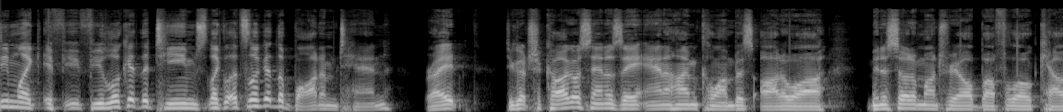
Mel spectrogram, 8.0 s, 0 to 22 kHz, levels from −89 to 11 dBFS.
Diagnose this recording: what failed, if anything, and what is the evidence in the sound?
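Word clock ticks on the digital link: from 0.36 s to 7.63 s, about twenty sharp single-sample ticks of uneven strength come at a steady period of roughly 0.4 s, fitting a receiver clock that is not locked and is off by around 50 ppm. The strict periodicity separates them from random dropouts.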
